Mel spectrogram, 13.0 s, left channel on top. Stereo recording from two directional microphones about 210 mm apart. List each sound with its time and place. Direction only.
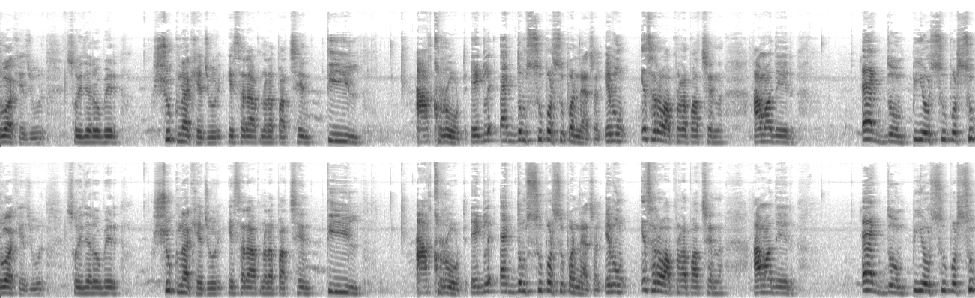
0.0 s speech: 15° right (ahead or behind)
0.8 s speech: 30° right (ahead or behind); by 13.0 s 5° right (ahead or behind)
